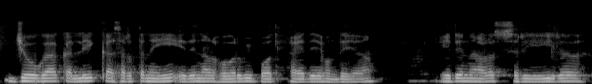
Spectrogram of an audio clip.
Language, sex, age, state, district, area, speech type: Punjabi, male, 30-45, Punjab, Bathinda, urban, spontaneous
